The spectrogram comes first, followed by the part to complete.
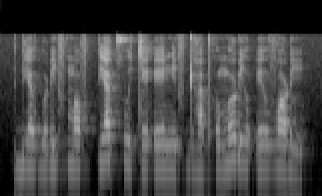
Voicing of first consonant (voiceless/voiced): voiced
